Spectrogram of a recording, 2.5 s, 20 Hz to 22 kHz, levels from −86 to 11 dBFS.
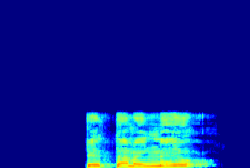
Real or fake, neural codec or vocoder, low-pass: fake; codec, 16 kHz, 4.8 kbps, FACodec; 7.2 kHz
